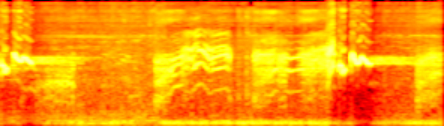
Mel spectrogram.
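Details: Sooty-headed bulbul lure sound, 'kejepit' style, meant to draw down bulbuls: sharp whistled note at the start and near the end, between them raspy, wavering harmonic screeches, steady low background hum.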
